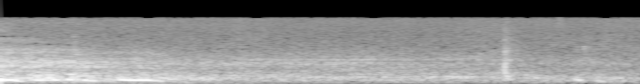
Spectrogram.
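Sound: car driving past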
